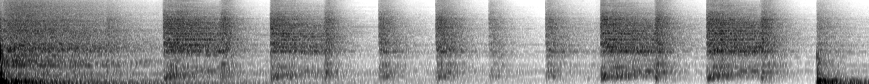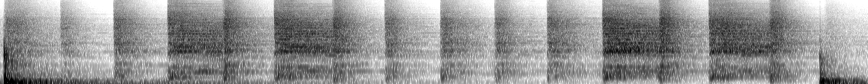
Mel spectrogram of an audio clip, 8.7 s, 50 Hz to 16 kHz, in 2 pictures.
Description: Hi Hat and Kick 05.wav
